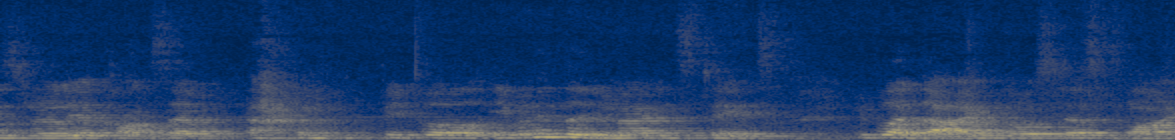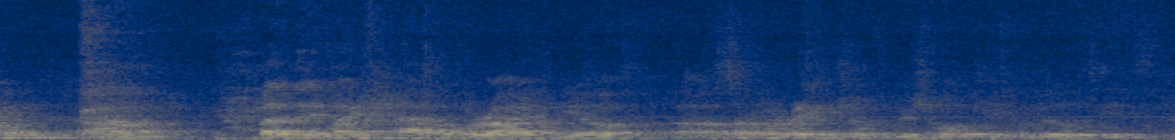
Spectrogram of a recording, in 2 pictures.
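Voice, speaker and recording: A woman's voice: fairly low pitch, darkish tone, a little hiss or hum. A woman from Sri Lanka, a robotics researcher giving an earnest conference talk with many ums and uhs. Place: lecture hall. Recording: echoey hall from far off.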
